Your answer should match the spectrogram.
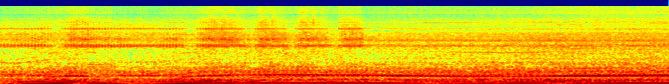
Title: still noisy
